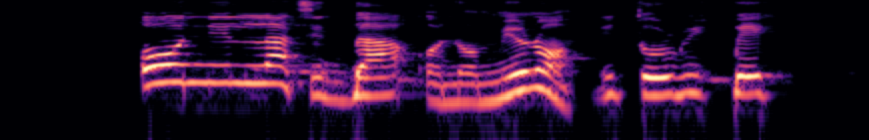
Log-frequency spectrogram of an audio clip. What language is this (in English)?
Yoruba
